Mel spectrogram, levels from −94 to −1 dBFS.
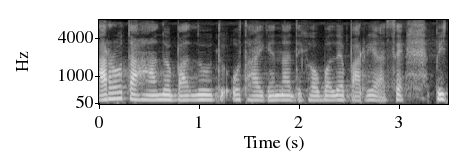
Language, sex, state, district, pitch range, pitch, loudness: Nagamese, female, Nagaland, Dimapur, 155-170 Hz, 165 Hz, -21 LUFS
